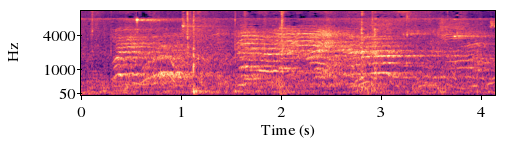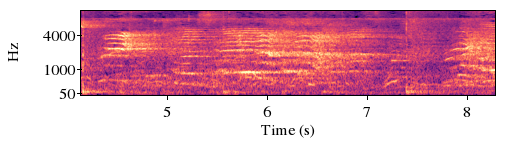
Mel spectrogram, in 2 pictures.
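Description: A volleyball rally in a gymnasium: the ball is struck sharply about a second in, again about four seconds in and once more near the end, with players' voices and shouts and high squeaks, likely shoes on the hardwood floor, echoing in the large hall.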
